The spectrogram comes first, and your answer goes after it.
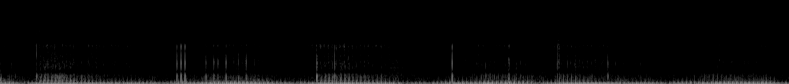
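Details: Cat purring as his chin is scratched during a Cotswold sunrise, captured on a Tascam DR-07X: low rumbling purr swelling and fading in roughly one-and-a-half-second breathing cycles, with occasional soft clicks.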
